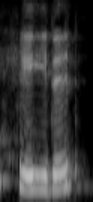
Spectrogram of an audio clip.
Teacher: notice the T becomes a flap T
